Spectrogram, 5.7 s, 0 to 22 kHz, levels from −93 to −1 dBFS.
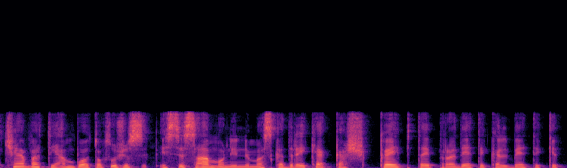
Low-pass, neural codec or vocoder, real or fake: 7.2 kHz; none; real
